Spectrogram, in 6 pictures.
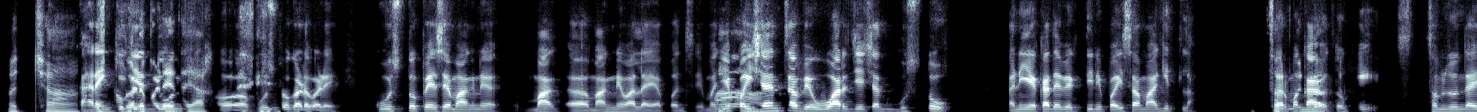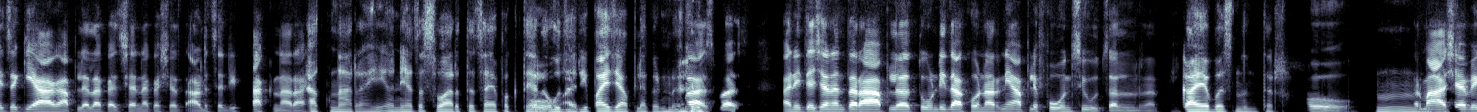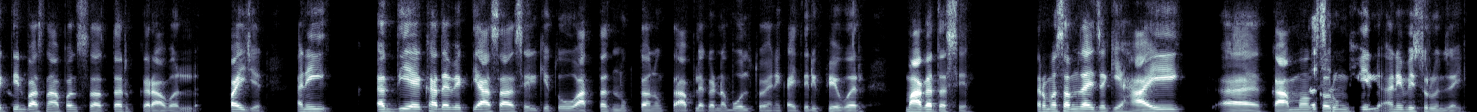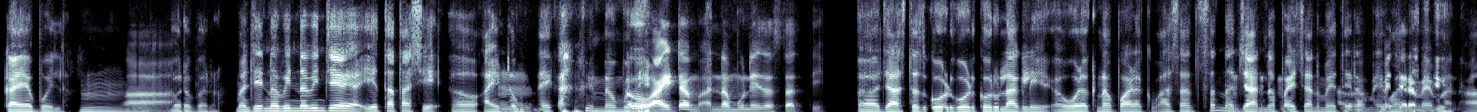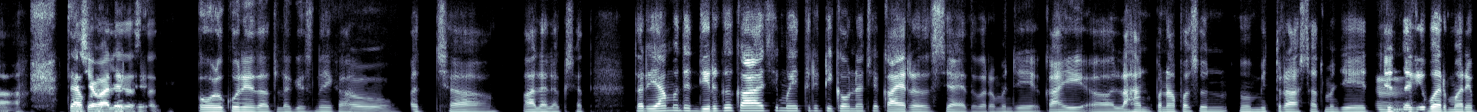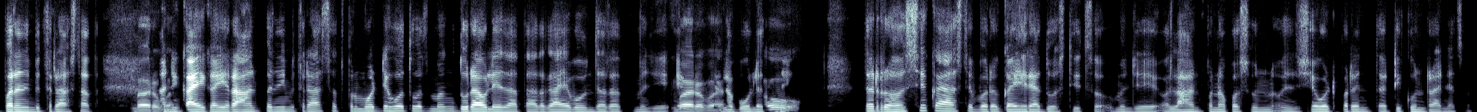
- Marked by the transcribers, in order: static; tapping; distorted speech; in Hindi: "कुछ तो गडबड है दया"; other background noise; in Hindi: "कुछ तो गड़बड़ है, कुछ तो पैसे मागणे माग मागणेवाला है आपणसे"; chuckle; chuckle; "राहील" said as "राहावंल"; in English: "फेवर"; laughing while speaking: "नाही का"; chuckle; in Hindi: "जान ना पहचण मैंन तेरा मेहमान"; chuckle; in Hindi: "मैं तेरा मेहमान"; chuckle
- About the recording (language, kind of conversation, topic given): Marathi, podcast, खरा मित्र कोण आहे हे तुम्ही कसे ठरवता?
